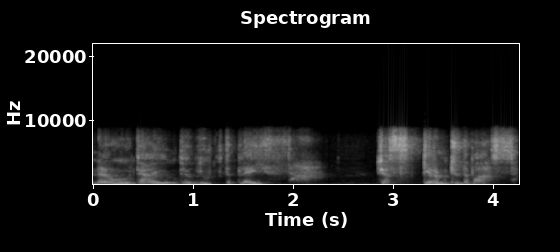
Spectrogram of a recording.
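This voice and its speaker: Using a put-on character voice, the speaker holds a low-to-middle pitch at a fairly slow pace. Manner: curt, businesslike.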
